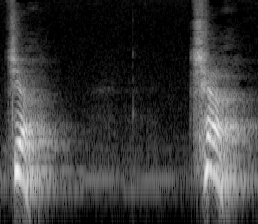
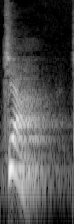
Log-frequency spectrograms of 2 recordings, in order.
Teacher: चा, चा बोलने पर हवा कहाँ रुक रही है? च, यानी कि तालु में। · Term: तालव्य वर्ण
